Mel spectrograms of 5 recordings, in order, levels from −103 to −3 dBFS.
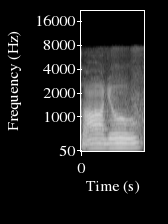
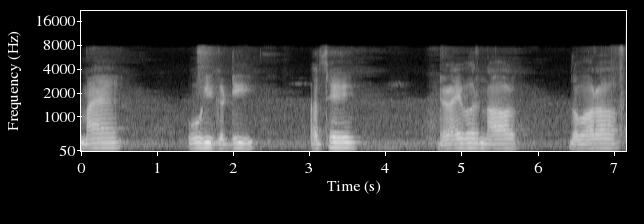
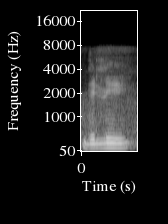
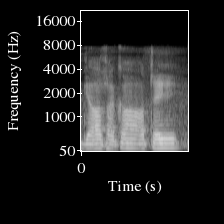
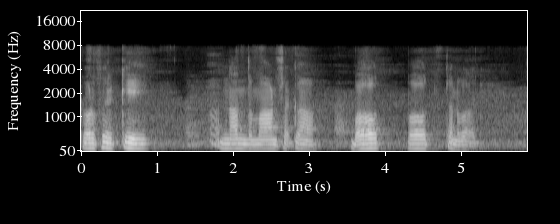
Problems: none marked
